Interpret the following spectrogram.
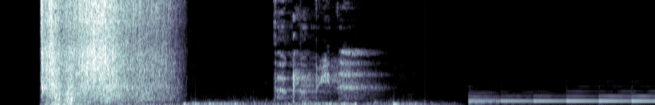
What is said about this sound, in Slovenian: Kaj je to, reka?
